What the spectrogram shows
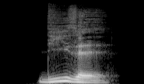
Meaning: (noun) 1. ellipsis of Dieselkraftstoff (“diesel fuel”) 2. ellipsis of Dieselmotor (“diesel engine”) 3. diesel (vehicle powered by a diesel engine)
- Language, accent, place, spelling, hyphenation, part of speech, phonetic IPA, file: German, Germany, Berlin, Diesel, Die‧sel, noun / proper noun, [ˈdiːzl̩], De-Diesel.ogg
